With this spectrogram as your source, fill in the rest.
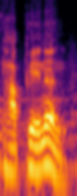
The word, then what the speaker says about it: HBAF: H는 묵음입니다로 유명한 브랜드명 바프에는 글로벌 종합 식품 기업으로 성장하겠다는 강한 의지가 담겨있다.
